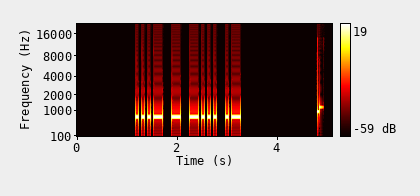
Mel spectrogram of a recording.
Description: Morse code, heard as a keyed tone, about 20 wpm, 700 Hz. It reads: VTBA
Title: All Cut Numbers - 4-Digit 20wpm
